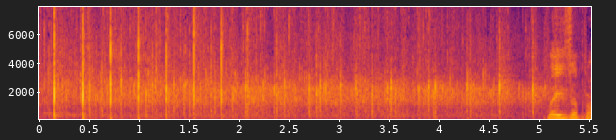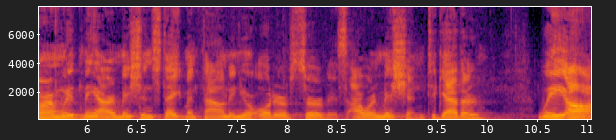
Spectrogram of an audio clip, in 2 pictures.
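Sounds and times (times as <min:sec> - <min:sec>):
audience applause: 0:00.0 - 0:05.1
speech: 0:05.1 - 0:11.0.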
